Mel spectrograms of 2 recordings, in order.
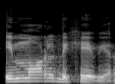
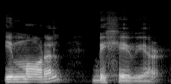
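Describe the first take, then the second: First: immoral behaviour said slowly, immoral stressed; slow model phrase. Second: Said in the usual way. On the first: Shown as a demonstration. Teacher slowly models immoral behaviour for students. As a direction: spell out immoral behaviour for the class. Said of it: "teacher models phrase".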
